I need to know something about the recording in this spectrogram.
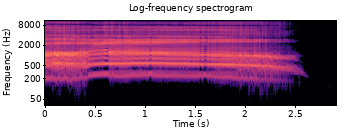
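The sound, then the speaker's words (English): A huge Allosaurus roar sounding across a city: one loud, sustained, throaty bellow with a rich harmonic growl, held steady for over two seconds before its pitch sags and it cuts off. “Thomas gave his mum a big hug and dashed out behind Jack as a huge roar sounded across the city.”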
